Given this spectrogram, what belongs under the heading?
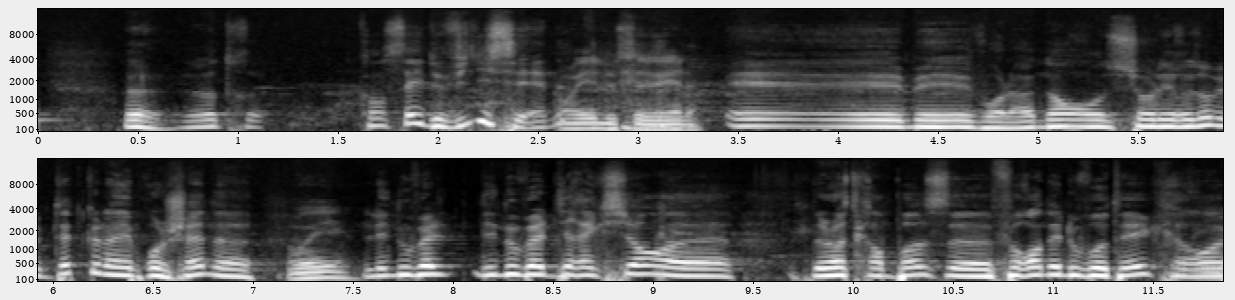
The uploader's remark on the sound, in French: Delta Fm est allée au Nouveau Festival à Cenon (33) pour donner la parole aux lycéens porteurs de projets, venus présenter leur travail. Cette banda vient des Landes et propose aux festivaliers de la musique tout au long du festival.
